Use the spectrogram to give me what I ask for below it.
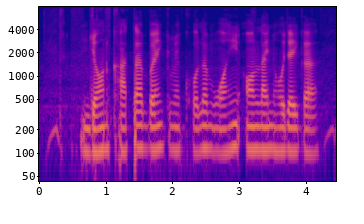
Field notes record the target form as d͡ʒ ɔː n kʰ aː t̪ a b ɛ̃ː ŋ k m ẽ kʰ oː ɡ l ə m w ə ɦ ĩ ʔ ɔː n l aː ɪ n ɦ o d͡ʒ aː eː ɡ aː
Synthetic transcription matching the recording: d͡ʒ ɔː n kʰ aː t̪ a b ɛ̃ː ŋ k m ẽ kʰ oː l ə m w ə ɦ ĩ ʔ ɔː n l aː ɪ n ɦ o d͡ʒ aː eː ɡ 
